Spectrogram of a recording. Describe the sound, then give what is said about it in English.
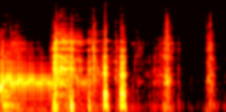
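Crunching from someone chewing peanuts: a rapid cluster of sharp, crackly bites, then a few sparser crunches trailing off. A brief ringing tone sounds just before the chewing begins. “I'm, eating, peanuts. Yeah, the peanutting sounds.”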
